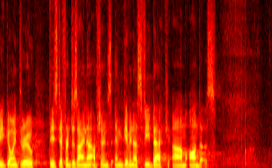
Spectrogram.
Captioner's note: feedback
